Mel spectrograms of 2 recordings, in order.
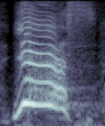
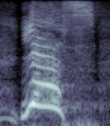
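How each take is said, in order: First: The word is said with high excited energy. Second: The word is said with high excited energy.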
